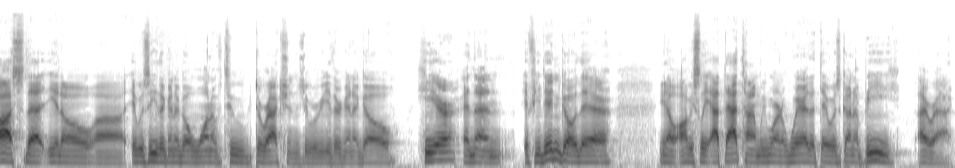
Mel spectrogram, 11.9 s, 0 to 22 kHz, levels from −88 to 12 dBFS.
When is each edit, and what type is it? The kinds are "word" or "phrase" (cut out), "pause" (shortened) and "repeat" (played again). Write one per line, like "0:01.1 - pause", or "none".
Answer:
none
